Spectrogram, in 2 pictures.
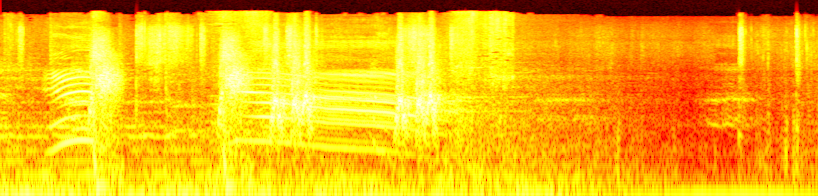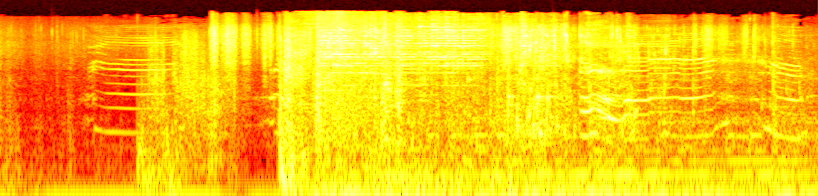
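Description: Film fight-scene soundtrack: a dramatic background score with cries in the first few seconds, then a sudden crash with breaking glass about eight seconds in.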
